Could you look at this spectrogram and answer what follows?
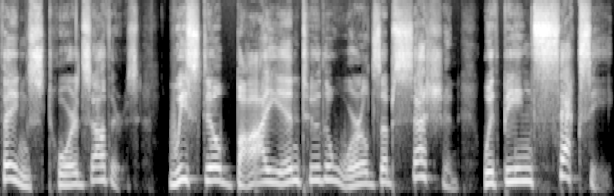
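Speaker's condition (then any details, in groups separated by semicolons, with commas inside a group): No condition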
